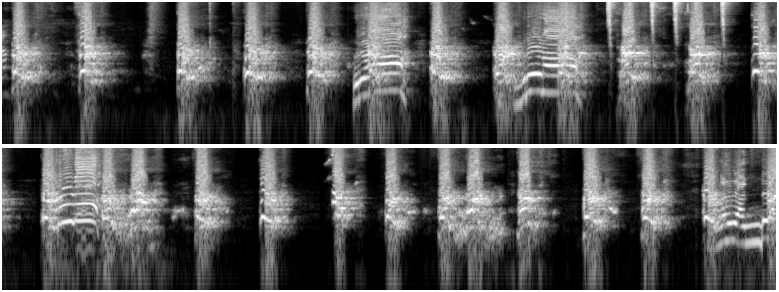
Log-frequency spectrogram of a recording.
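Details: German Shepherd, said to be attached only to one family member and unfriendly to others, barking repeatedly in loud sharp bursts about every second, some drawn into whining yelps, with voices talking between barks.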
